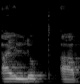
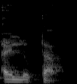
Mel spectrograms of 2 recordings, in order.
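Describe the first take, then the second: First: The words are said separately. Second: The words run together without a break. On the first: The speaker calls it wrong. "mereka tidak bilang I looked up the sky" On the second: The speaker calls it right. "tapi I looked up"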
